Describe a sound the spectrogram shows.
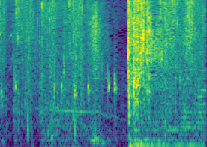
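A cartoonish spider creature hisses and thuds in a brief fight.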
